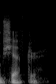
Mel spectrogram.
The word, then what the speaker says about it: Schefter: you know shefter gets on it right I pronounced his name right that time Adam schefter got it yeah all right left at the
